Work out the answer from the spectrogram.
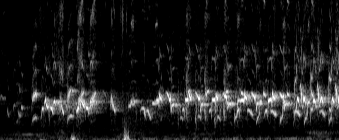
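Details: Sooty-headed bulbul chattering noisily in fighting mode, played as a lure so caged birds start singing at home; a continuous run of rapid twittering notes with two low thumps near the start.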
